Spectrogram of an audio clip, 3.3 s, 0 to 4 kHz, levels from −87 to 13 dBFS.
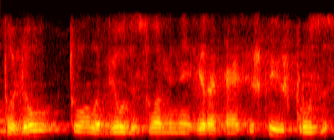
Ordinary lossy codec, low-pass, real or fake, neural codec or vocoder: AAC, 16 kbps; 3.6 kHz; fake; codec, 16 kHz in and 24 kHz out, 2.2 kbps, FireRedTTS-2 codec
